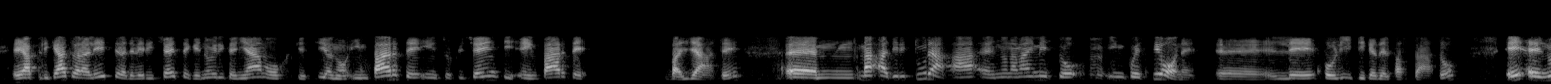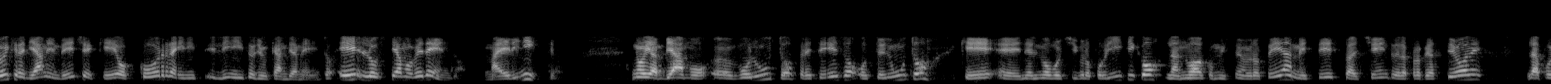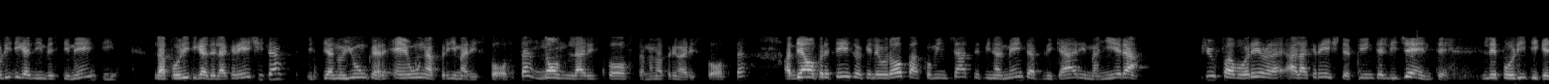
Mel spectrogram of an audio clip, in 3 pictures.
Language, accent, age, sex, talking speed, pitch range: Italian, native, 40-59, male, 145 wpm, 145-195 Hz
